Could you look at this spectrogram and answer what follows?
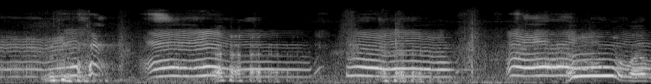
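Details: Baby crying: three strong, sustained wails, each at a clear, steady pitch, separated by brief breaths and short pauses; infant crying.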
